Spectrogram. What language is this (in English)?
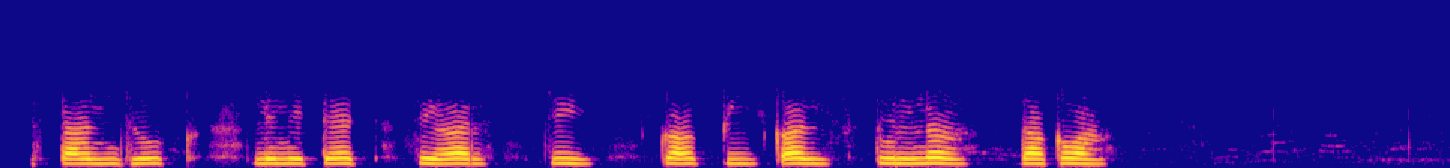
Marathi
